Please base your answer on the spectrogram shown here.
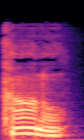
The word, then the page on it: carnal: British English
